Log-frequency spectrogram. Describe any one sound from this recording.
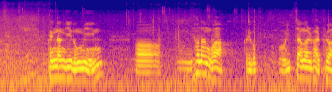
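A man speaks forcefully into a microphone over a loudspeaker outdoors.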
